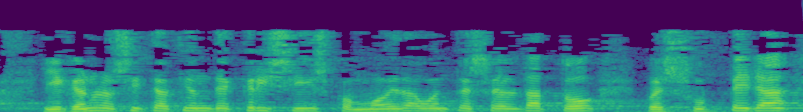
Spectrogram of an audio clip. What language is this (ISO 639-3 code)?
spa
